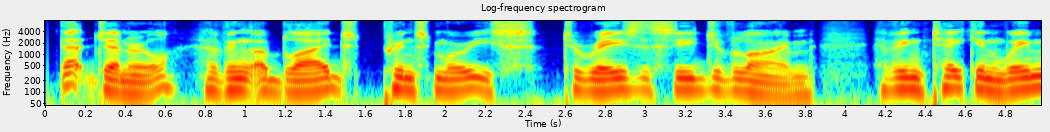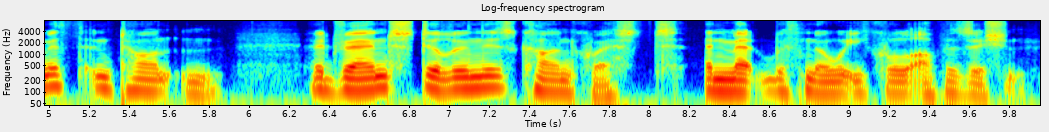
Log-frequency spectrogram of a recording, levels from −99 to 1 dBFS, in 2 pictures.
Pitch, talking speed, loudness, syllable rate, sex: 110 Hz, 170 wpm, -19 LUFS, 5.7 syllables/s, male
